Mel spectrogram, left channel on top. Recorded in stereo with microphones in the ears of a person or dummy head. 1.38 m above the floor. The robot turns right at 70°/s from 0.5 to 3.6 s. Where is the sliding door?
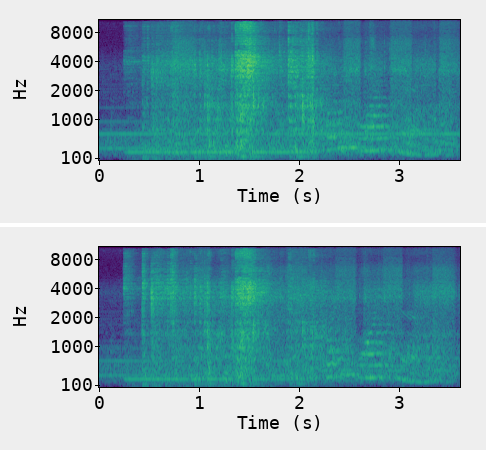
I don't hear a sliding door.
